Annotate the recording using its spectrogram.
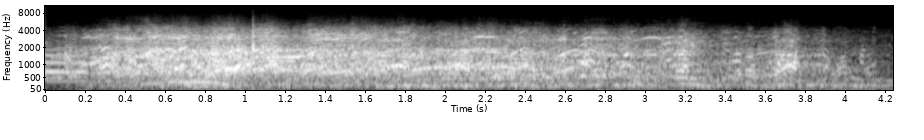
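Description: Studio audience laughing, a dense wash of many voices that thins out just before the end.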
